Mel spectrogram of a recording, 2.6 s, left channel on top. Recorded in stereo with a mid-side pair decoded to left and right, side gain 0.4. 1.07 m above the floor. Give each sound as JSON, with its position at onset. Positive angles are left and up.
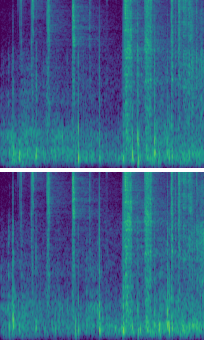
{"t": 0.2, "sound": "tape being pulled", "azimuth_deg": -20, "distance_m": 0.6}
